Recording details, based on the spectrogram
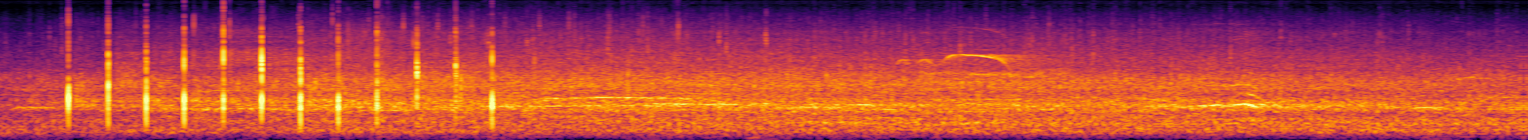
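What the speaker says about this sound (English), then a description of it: "give them a rousing round of applause for the love and support that have made this day possible" Crowd applause at a university undergraduate commencement ceremony for graduates' families and friends, a broad steady roar of clapping throughout, with several sharp individual claps standing out near the start and faint voices underneath.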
